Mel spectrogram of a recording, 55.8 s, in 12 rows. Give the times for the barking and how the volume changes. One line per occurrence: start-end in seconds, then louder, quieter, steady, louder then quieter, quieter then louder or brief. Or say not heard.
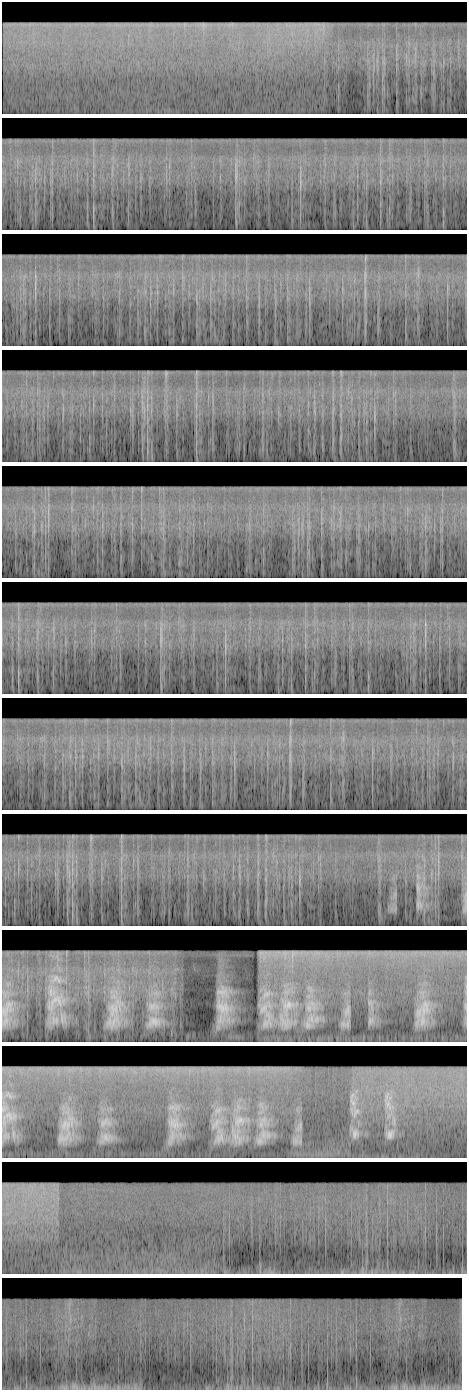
36.4-45.9 steady.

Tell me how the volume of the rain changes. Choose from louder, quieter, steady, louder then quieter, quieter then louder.
steady.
